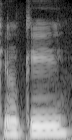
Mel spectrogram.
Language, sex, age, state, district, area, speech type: Punjabi, male, 18-30, Punjab, Amritsar, urban, spontaneous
